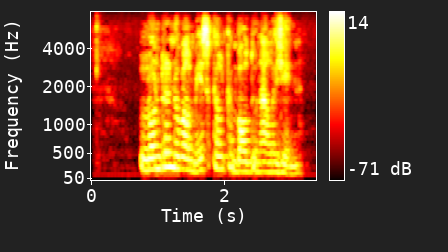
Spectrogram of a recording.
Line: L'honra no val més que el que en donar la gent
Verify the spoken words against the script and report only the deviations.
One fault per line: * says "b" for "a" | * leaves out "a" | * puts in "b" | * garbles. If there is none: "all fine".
* puts in "vol"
